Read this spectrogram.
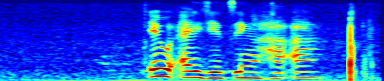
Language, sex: Southern Sotho, female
